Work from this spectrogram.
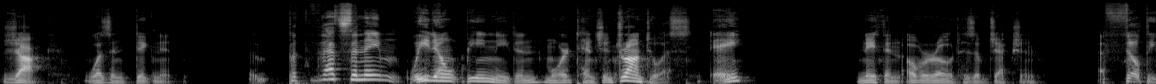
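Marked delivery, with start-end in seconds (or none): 2.9-4.0 put-on much higher, fast boyish voice; a startled lad blurting out; young boy Jacques. A narrator's reading. Indignant Jacques. 4.1-7.4 lightly voiced gruff pirate, a touch louder; rough pirate voice. A narrator's reading. Nathan overrides.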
